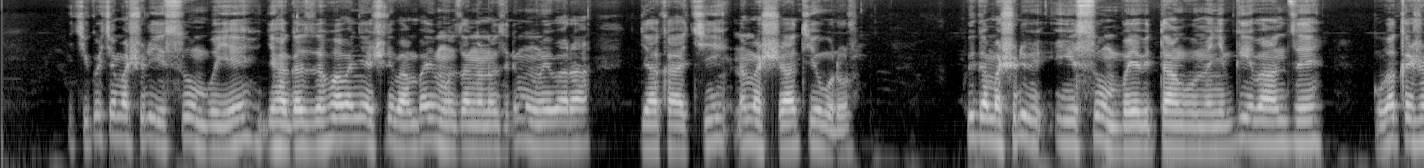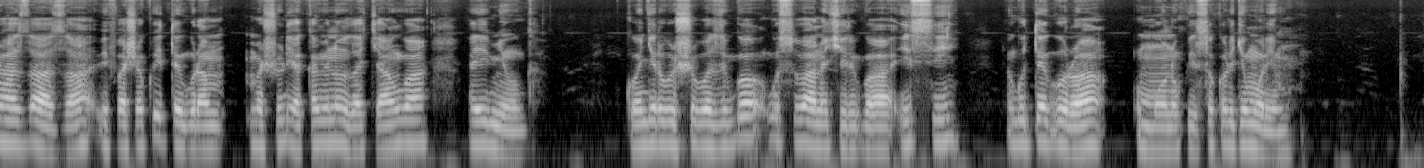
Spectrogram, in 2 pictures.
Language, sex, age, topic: Kinyarwanda, male, 18-24, education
